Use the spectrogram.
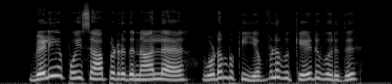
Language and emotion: Tamil, sad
